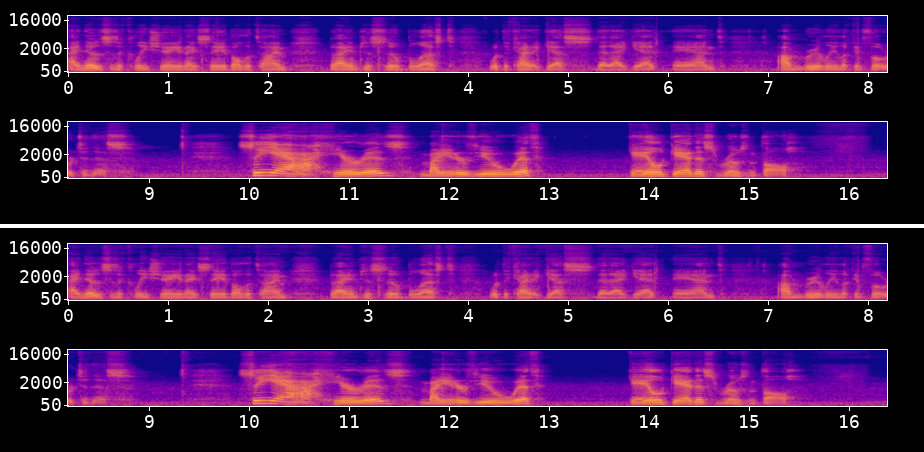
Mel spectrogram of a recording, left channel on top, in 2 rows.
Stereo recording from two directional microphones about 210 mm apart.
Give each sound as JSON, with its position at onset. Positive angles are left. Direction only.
{"t": 0.0, "sound": "speech", "side_deg": 15}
